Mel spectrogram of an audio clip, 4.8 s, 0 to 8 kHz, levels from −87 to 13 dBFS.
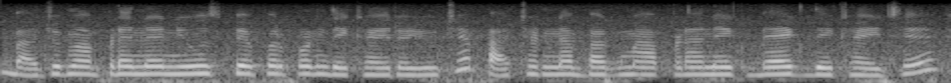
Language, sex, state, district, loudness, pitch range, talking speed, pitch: Gujarati, female, Gujarat, Valsad, -16 LUFS, 210-235 Hz, 175 wpm, 225 Hz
